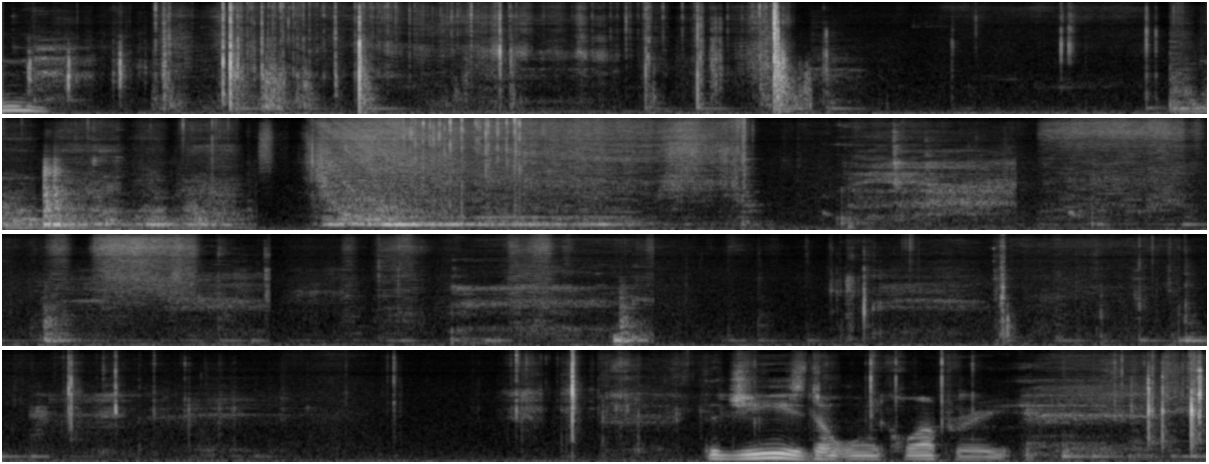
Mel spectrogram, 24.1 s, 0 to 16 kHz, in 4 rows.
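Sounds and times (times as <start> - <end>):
rustling and rubbing of sheets: 7.6 - 9.8.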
